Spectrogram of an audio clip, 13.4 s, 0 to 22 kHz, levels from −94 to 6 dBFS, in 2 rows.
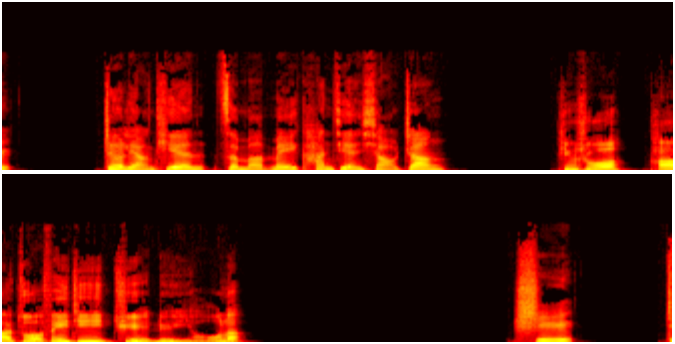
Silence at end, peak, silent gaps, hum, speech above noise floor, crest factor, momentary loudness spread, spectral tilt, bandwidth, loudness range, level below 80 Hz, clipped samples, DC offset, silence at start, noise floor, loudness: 0 s; -6 dBFS; 0.33-0.93 s, 4.67-5.47 s, 9.35-11.75 s, 12.66-13.25 s; none; over 66 dB; 20 dB; 9 LU; -5 dB/octave; 15.5 kHz; 9 LU; -58 dBFS; under 0.1%; under 0.1%; 0 s; under -90 dBFS; -25 LUFS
